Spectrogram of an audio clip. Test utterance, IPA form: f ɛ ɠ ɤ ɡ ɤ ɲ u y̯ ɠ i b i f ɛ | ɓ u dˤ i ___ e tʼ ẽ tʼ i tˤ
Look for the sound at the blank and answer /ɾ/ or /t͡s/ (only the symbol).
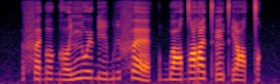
ɾ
